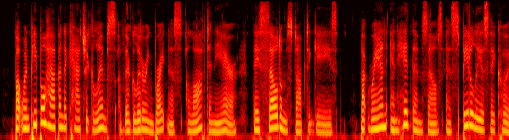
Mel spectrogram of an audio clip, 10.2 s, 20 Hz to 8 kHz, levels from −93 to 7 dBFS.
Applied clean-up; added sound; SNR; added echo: none; none; none; none.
